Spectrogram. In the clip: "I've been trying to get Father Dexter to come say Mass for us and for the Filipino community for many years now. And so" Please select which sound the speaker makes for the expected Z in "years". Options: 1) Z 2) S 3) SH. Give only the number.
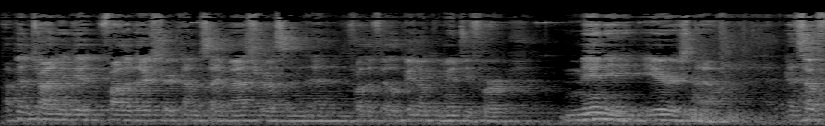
1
